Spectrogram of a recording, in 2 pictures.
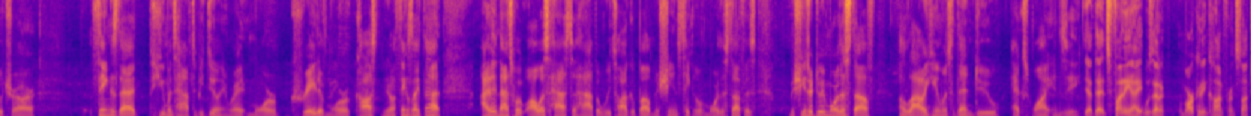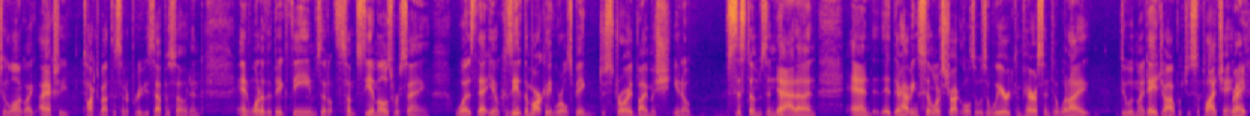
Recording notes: Live at Gartner. Recorded on the show floor.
